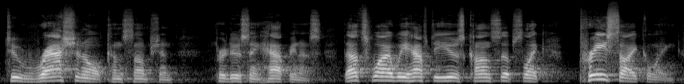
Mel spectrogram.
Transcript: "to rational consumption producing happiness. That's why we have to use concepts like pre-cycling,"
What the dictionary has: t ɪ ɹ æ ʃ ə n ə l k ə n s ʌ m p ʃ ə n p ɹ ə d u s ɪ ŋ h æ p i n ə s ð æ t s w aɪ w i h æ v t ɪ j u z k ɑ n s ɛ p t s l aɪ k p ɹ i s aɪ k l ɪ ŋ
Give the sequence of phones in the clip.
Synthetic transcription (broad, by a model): t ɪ ɹ æ ʃ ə n l k ə n s ʌ m p ʃ ə n p ɹ ə d u s ɪ ŋ h æ p i n ə s ð æ t s w aɪ w i h æ f t ɪ j u z k ɑ n s ɛ p t s l aɪ k p ɹ i s aɪ k l ɪ ŋ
